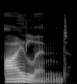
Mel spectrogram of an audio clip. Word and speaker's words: island: Next, number two, we have island. I S L A N D. Island. The IPA is islanden. Again, that s is completely silent.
